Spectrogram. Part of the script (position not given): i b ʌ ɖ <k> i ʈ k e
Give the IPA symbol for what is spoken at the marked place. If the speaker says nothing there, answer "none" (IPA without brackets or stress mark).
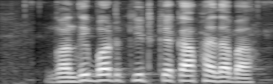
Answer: k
